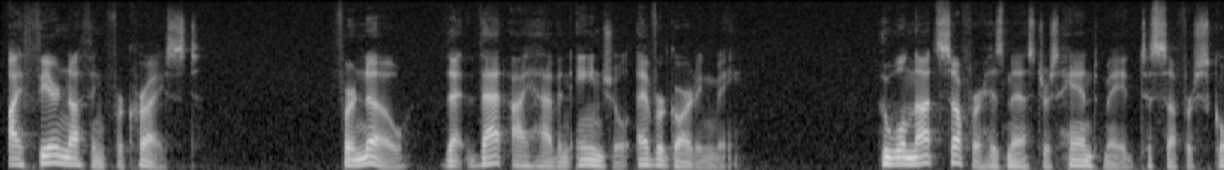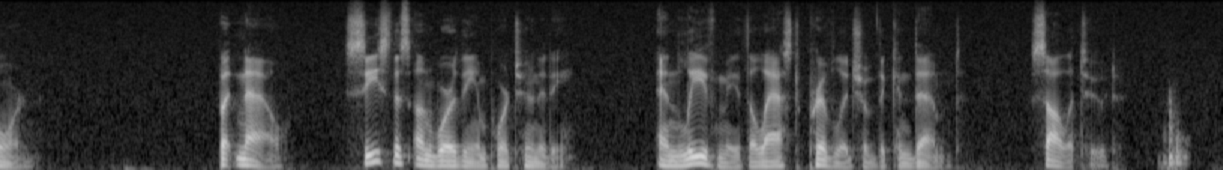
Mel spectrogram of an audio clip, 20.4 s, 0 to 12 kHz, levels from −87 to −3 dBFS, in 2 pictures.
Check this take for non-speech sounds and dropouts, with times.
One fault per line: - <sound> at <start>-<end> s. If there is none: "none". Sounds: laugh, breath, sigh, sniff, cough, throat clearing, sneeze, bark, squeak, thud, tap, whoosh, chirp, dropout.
- tap at 19.8-20.1 s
